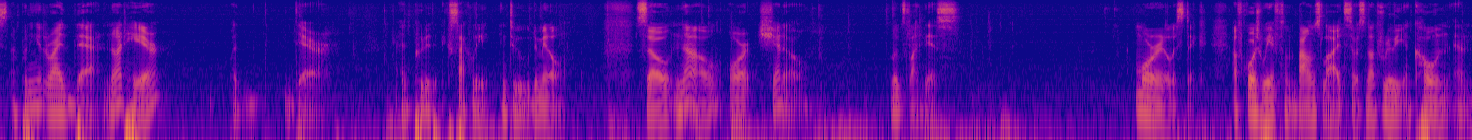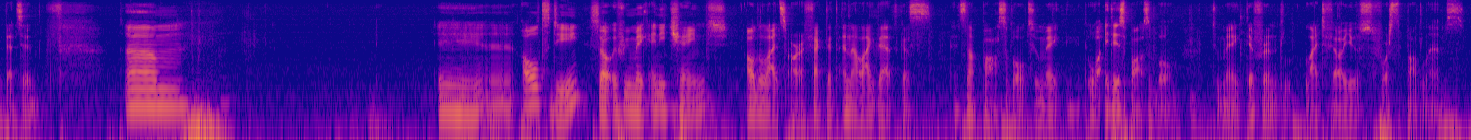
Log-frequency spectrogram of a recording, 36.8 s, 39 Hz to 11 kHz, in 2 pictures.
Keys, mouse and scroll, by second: 4.8 KP_7, 5.9 g, 6.8 click, 7.6 KP_1, 8.8-10.6 right drag, 9.3 g, 10.2-12.9 drag, 10.6 g, 11.6 Tab, 12.5 s, 12.9 middle click, 13.9-15.6 drag, 15.0 Tab, 18.4 x, 19.9-21.7 right drag, 20.8 KP_7, 21.7-23.5 middle drag, 24.9 alt+d, 26.7-28.5 drag, 28.3 g, 29.0-30.7 drag, 31.0 alt+d, 31.1-33.0 right drag, 31.6-33.4 drag, 33.9 middle click, 34.6 g, 35.4-36.5 middle drag, 36.5 alt+d.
